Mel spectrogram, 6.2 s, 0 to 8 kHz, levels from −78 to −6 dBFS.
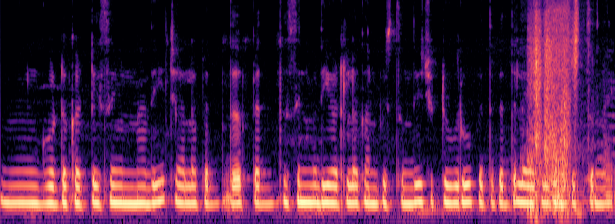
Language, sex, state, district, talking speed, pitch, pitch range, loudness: Telugu, female, Andhra Pradesh, Guntur, 155 wpm, 190 Hz, 185-195 Hz, -15 LUFS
